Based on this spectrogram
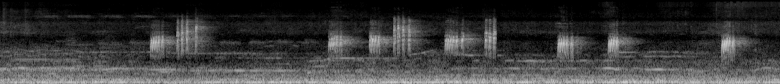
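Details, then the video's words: Cucak kopi-kopi giving harsh, squawking bursts, described as strange-sounding, about seven calls spaced roughly half a second to a second apart over a steady low hum. "begini suara burung Cucak kopi - kopi"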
